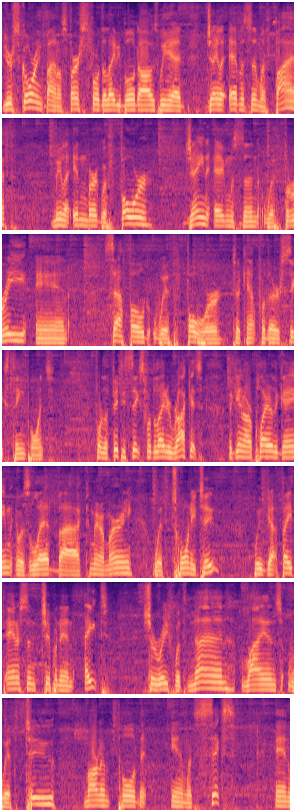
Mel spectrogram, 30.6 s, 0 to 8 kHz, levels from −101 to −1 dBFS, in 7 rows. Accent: American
